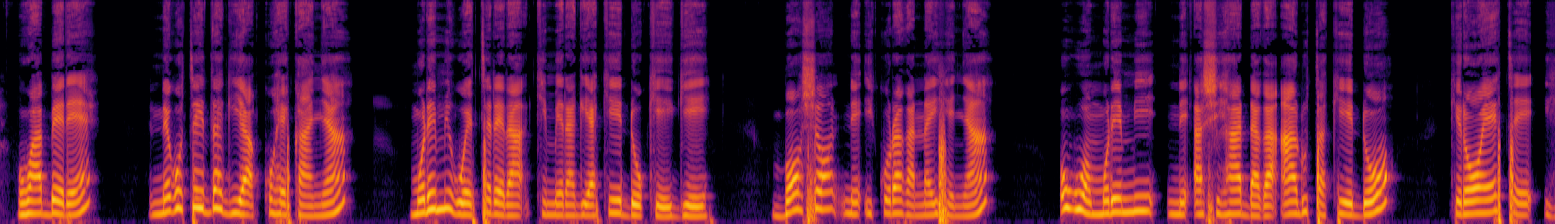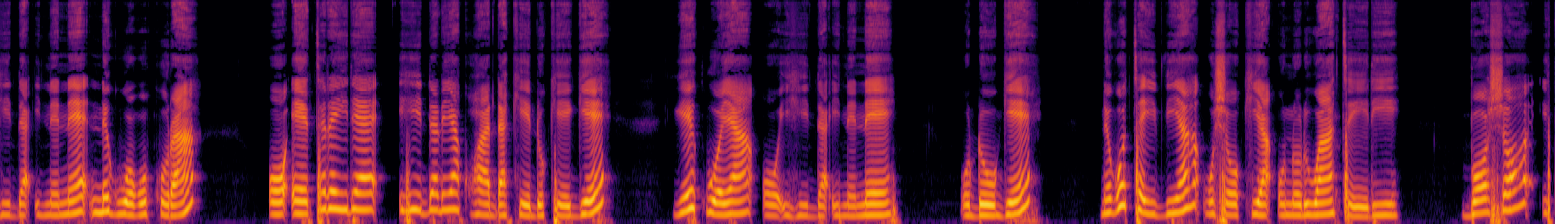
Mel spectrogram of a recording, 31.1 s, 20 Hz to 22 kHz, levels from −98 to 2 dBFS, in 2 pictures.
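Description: No technical faults can be heard anywhere in the recording.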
